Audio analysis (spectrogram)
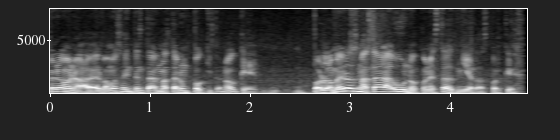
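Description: A man's voice: on the high side, expressive, quick pace, a little hiss or hum. A young man giving casual, joking commentary over his gameplay. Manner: playful, jokey, yelps and laughs while playing. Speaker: gaming YouTuber.

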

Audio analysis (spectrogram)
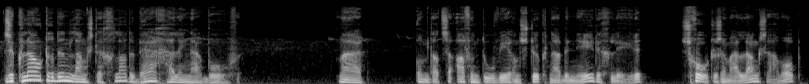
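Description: A man's voice: on the low side, big pitch swings, moderate pace, darkish tone, slightly rough. A man narrating a scripted children's story as its storyteller.

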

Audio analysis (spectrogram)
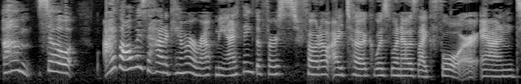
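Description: A woman's voice: a little high, expressive, normal speed, bright, forceful tone. A woman in her thirties from China, chatting candidly and casually as an interview guest on a video call. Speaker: guest, photographer. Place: indoor room, remote video call.

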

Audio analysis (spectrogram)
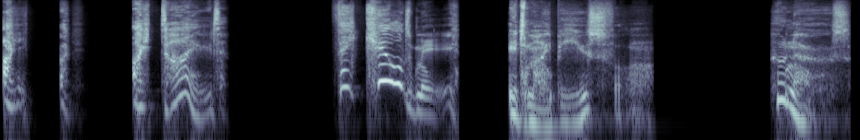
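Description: An actor playing a sly, vain vampire rogue in a video game, with a theatrical, arch, drawling delivery. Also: male voice, on the high side, wildly swooping pitch, drawn-out words, long pauses, husky, dry recording, clean studio sound, full character voice. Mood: anguished, angry.

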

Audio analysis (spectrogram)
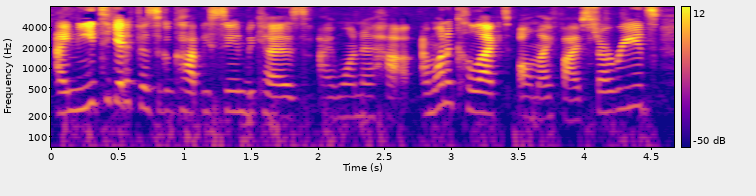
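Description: A woman in her twenties talks casually and emphatically, like a vlogger reviewing books. Her voice is bright and forward, sitting a little high. There is some noticeable noise behind her in the recording. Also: fast. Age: 20s. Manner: enthusiastic, emphatic. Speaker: book vlogger. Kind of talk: casual chatty book review to camera. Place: small indoor room with bookshelves.

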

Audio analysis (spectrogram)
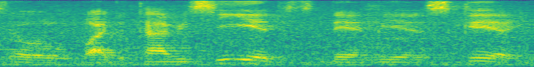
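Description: Male interviewee, mid-pitched, non-native broken English, clear traffic and hum behind. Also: moderate pace. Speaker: restaurant owner being interviewed. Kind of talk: plain interview answers. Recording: noisy street and air-conditioning hum.

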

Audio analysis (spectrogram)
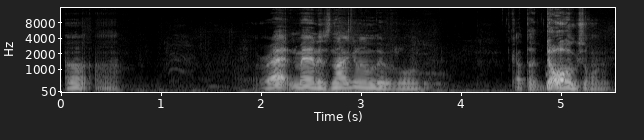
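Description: Dude streaming a game, real low voice, slangy trash talker, just chatting away. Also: male voice, animated, slow pace, breathy edge. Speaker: gaming streamer. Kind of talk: casual chat over gameplay.

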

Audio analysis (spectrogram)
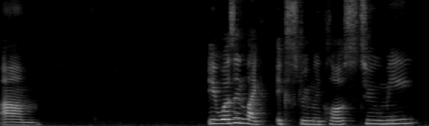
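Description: A young woman from North Texas, speaking as an interview guest in a relaxed way with lots of "you know" and "like" fillers. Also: a little high, extremely slow. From North Texas, USA. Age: young adult. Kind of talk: casual interview talk.

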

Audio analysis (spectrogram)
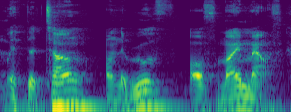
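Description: Male tutorial host, twenties, unhurried and animated, simple step-by-step teaching, recorded at home. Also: on the low side, soft background music. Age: 20s. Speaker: beatbox instructor. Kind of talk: casual tutorial to camera. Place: small home room indoors. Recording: faint background noise, home room.

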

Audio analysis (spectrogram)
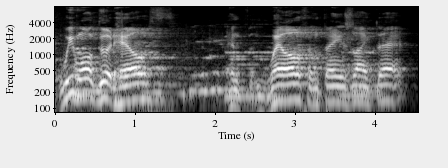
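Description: An older American man at a church pulpit, reading scripture and welcoming the congregation in a slow, folksy call-and-response way. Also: mid-range voice. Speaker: church elder giving the welcome. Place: large church sanctuary. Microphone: pulpit mic on a stand. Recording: echoey church hall with music.

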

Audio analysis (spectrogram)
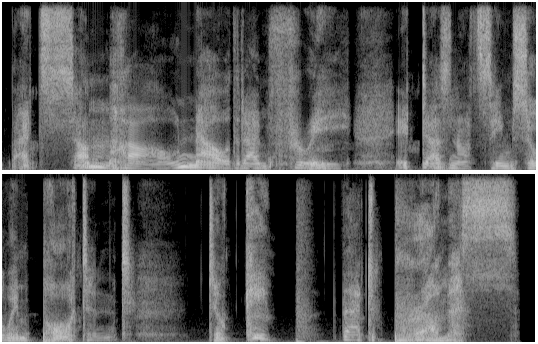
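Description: A woman voicing a proud, hungry male lion king with a deep, breathy growl, speaking slowly and menacingly in a storybook. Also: lively intonation, a bit bright, full character voice. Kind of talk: storybook read-aloud.

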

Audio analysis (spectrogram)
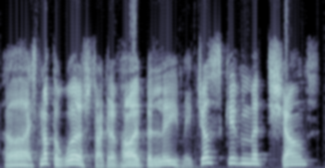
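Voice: medium pitch, sing-song, moderate pace, highs cut off, close to an everyday voice. An actor playing a weary, self-pitying evil-genius doctor in a comedy audio drama, grumbling with resigned melodrama. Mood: scheming.

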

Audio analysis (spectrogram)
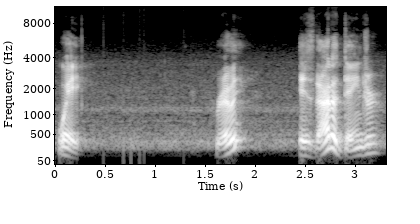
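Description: A man plays a weary sleuth in a horror audio drama. He is skeptical and speaks slowly at a medium pitch. The recording is slightly dull. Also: very animated. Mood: wary. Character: Donner, weary, skeptical male supernatural sleuth. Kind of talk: naturalistic audio drama dialogue.

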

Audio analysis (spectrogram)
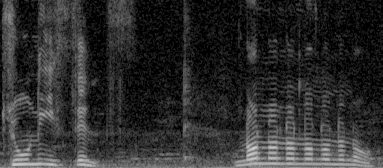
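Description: A young man talks into a webcam in a slow, dragging voice. He sounds panicked and keeps repeating himself. Clear background noise sits under his voice. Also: high voice. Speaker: video chat stranger. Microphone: webcam video call. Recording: noisy webcam audio.

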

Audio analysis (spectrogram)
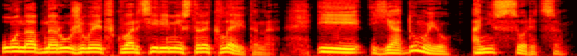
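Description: A man's voice: fairly high pitch, expressive, normal speed, warm tone, no room sound, studio quality. A man voicing a reserved, literal-minded female secretary in an audiobook, speaking in a hesitant, matter-of-fact way. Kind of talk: audiobook character dialogue.

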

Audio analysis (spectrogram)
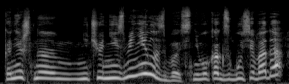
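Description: A woman's voice: high-pitched, animated, fast, a little mellow. An actress playing a capricious, teasing, bored young provincial woman in a radio play, mocking and imperious. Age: young adult.

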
